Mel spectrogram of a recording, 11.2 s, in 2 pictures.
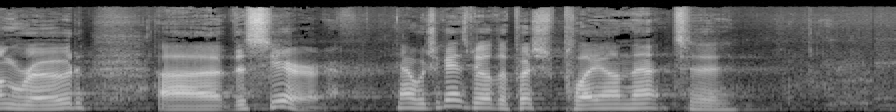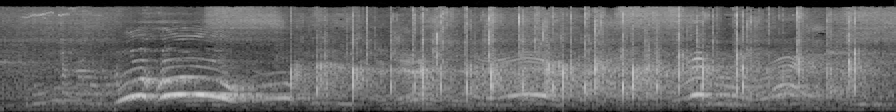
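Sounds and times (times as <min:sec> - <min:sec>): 
speech: 0:00.0 - 0:04.7
smattering of applause: 0:06.8 - 0:11.1.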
